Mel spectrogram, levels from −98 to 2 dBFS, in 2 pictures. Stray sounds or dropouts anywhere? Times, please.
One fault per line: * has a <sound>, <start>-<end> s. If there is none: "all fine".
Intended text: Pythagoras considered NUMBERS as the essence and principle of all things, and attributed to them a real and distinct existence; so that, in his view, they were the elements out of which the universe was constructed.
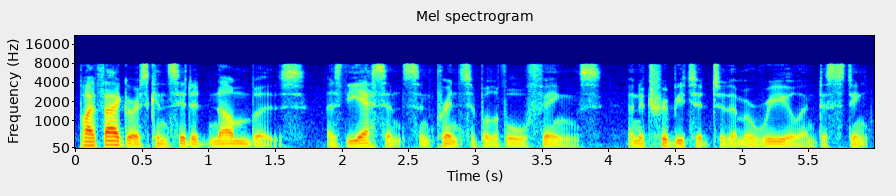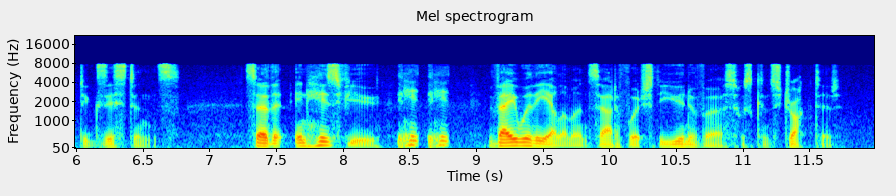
* has a laugh, 8.4-8.8 s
